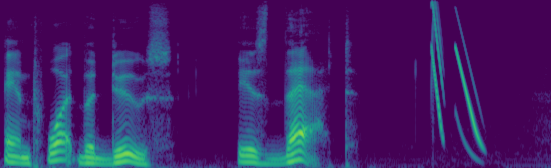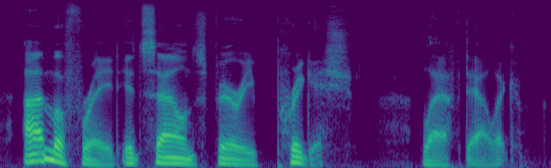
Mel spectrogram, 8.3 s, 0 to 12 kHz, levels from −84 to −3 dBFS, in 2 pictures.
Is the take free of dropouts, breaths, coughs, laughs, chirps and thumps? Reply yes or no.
no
